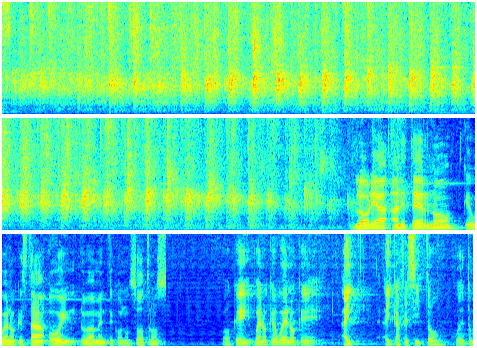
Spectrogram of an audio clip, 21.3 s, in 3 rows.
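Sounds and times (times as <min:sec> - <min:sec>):
audience applause: 0:00.0 - 0:13.2
speech: 0:12.4 - 0:16.7, 0:17.5 - 0:21.2.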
